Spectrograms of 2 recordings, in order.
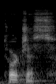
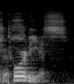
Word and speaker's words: Torchous: He says torches. Torchous. Torchous. It's not Torius.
